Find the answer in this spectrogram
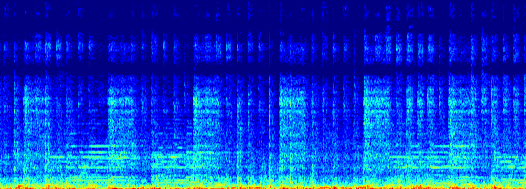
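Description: Live band music at arena volume: an electric guitar riff over a steady drum beat and heavy bass.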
